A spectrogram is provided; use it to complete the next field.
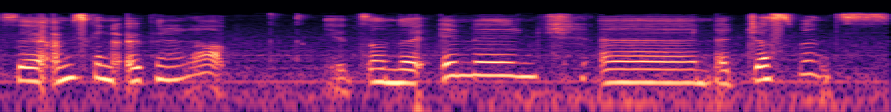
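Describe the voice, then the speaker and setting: With lively intonation and a fairly high pitch, a woman speaks at a fairly slow pace over noticeable background noise. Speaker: photographer. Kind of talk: software tutorial narration. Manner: slurring.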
